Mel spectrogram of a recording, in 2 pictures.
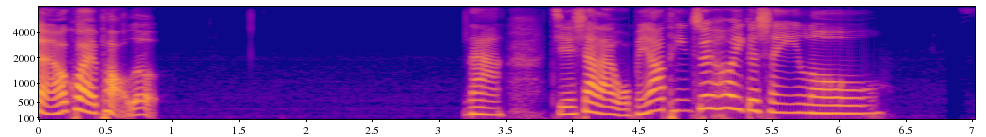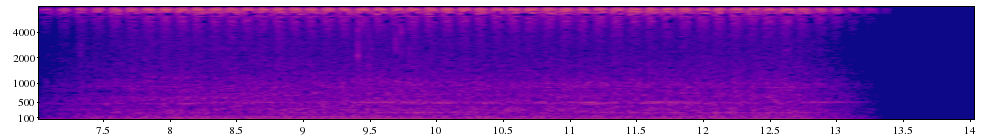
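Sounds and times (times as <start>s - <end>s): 
speech: 0.0s - 0.9s, 3.2s - 6.4s
cicadas chirping: 6.9s - 13.4s.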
